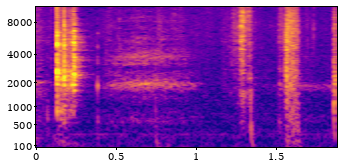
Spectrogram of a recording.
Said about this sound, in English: I will be shuffling the Tried and True on this channel, the Tarot Mucha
